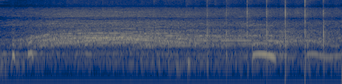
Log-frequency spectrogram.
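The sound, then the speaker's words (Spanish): An audience, including people in the upper seats, claps steadily in a dense wash of applause, with scattered whoops and cheering voices rising over it and a few sharper, louder claps standing out near the end. “me encanta, me encanta que la gente de arriba también aplaude.”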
